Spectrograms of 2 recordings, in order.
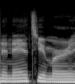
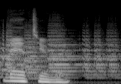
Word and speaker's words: enantiomer: There's an excess of one anantimer in here. I think we got a winner. Anantimer. E N A N T I O M E R. Anantimer. What a mouthful. Those five syllables.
